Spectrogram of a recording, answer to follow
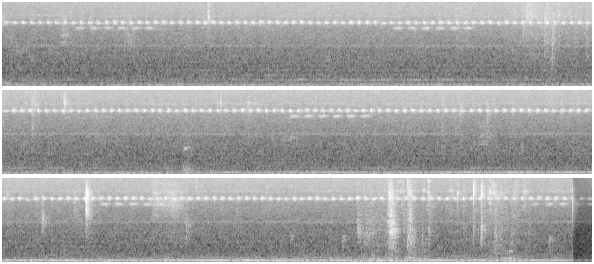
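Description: A steady low hum that slowly grows louder, under a continuous high, rapidly pulsing trill like crickets, with short high chirps every few seconds.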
